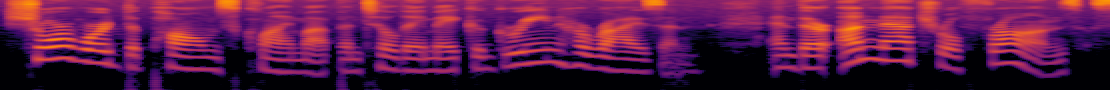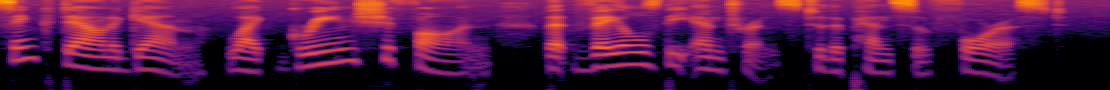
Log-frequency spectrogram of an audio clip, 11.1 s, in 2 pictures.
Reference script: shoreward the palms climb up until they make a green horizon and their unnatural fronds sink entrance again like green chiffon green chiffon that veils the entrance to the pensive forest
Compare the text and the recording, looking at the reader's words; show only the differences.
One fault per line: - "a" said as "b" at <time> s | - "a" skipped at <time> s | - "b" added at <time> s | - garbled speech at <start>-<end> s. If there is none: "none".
- "entrance" said as "down" at 5.8 s
- "green chiffon" skipped at 8.0 s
